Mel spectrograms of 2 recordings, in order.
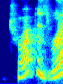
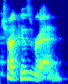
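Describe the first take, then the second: First: The voice rises at the end like a question. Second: The voice falls at the end like a statement. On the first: It is a question. "would you put it with a question mark?" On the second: It is a statement. "I'm going to say that one with just a statement"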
